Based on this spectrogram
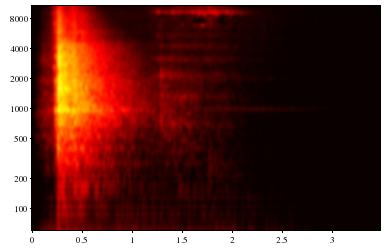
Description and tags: Wood Metal Chain Smash Hall
A plank falling on the floor in a pretty big empty basement at our school (HKU - KMT, Hilversum, Netherlands), with a chain sound afterwards. Recorded in Stereo (XY) with Rode NT4 in Zoom H4.
chain, church, falling, hall, hit, metal, plank, smash, wood, wooden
